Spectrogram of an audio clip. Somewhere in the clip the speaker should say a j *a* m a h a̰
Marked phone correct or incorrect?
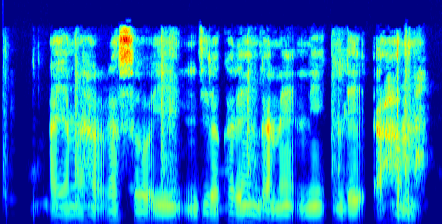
correct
